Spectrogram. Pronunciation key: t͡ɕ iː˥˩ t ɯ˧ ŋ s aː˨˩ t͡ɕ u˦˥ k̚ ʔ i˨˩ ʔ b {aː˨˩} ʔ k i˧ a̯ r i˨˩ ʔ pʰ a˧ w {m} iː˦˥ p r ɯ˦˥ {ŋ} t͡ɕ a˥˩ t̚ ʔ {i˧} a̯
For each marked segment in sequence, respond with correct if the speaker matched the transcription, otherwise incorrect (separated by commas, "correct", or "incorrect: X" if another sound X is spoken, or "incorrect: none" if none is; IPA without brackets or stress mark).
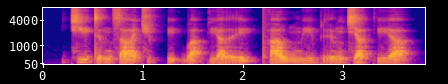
incorrect: a˨˩, correct, correct, incorrect: i˥˩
